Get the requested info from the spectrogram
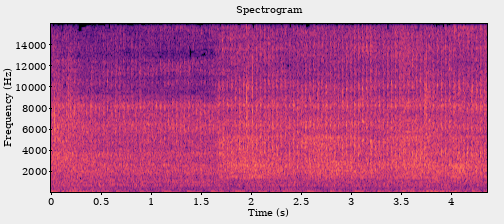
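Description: Heavy diesel lorry engine running at low revs with an even low throb, about five pulses a second, as the truck pulls slowly forward. A steady hiss joins in after about two seconds.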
